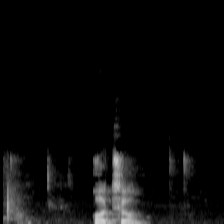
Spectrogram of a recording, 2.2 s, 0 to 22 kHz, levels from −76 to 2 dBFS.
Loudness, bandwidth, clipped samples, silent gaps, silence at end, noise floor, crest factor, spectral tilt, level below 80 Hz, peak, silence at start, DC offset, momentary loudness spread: -22 LUFS; 10 kHz; under 0.1%; none; 0.8 s; -54 dBFS; 20 dB; -3 dB/octave; -66 dBFS; -6 dBFS; 0.05 s; under 0.1%; 22 LU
